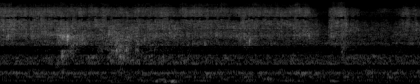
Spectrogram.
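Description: Cold tap water runs steadily from a faucet over boiled shrimp in a kitchen sink, a continuous close hiss of flowing water with no talk.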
